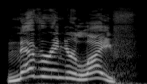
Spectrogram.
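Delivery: never in a million years, stretched high; high, slow dismissive refusal. Real, not acted. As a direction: drag it out, high and appalled. Rejecting a fan message.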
